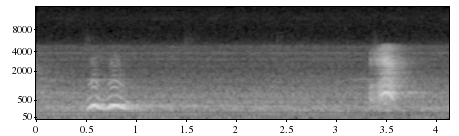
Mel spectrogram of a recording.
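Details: A Great Grey Owl gives a chirping-type call rather than a bellowing cry: two soft, low hoots in quick succession, then after a pause a single higher, brighter squeaky note, against a quiet background.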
